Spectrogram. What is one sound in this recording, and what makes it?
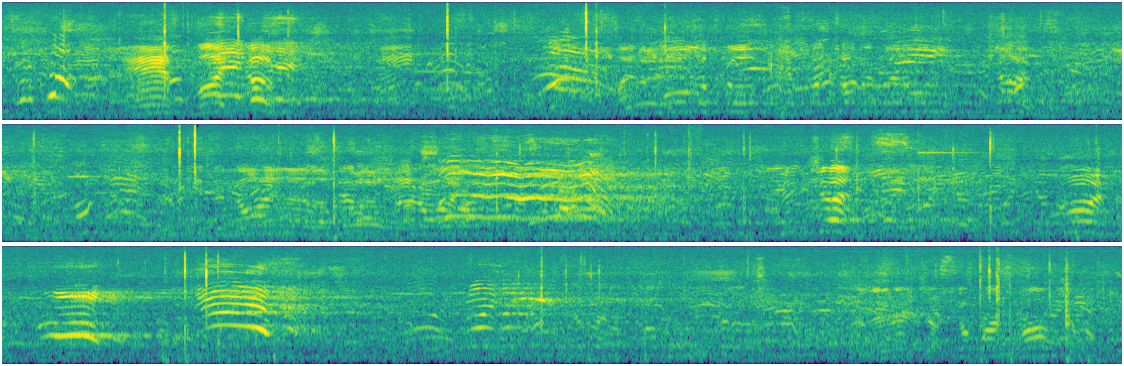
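Players shout to each other across an open outdoor field.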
